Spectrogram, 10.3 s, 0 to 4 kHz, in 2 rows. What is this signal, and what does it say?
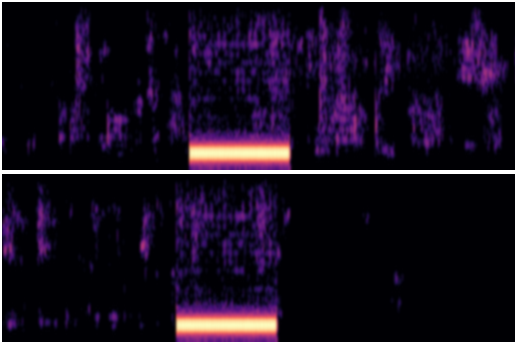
Ringback tone (Europe, 425 Hz), with speech.
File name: out- -2058- - - .15979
